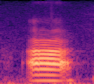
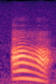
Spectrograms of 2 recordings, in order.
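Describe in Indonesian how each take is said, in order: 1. Vokal ini diucapkan dengan mulut hanya sedikit terbuka. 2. Vokal ini diucapkan dengan mulut terbuka lebar. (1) "kalau masih gini ... itu belum" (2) "rongganya minimal diangkat seperti ini, dua jari"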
